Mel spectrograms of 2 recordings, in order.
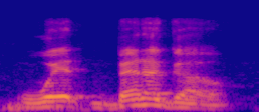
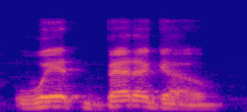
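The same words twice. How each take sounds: The two takes are said the same way.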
